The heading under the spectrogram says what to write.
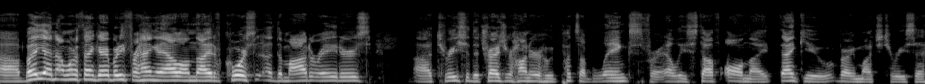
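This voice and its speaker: On a very clean recording with a silent background, a man speaks very fast with fairly high pitch and lively intonation, the sound dry and close with no echo. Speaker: coin hunting show host. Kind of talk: live stream chat. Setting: live stream with co-hosts. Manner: stutter; casual, halting with fillers.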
